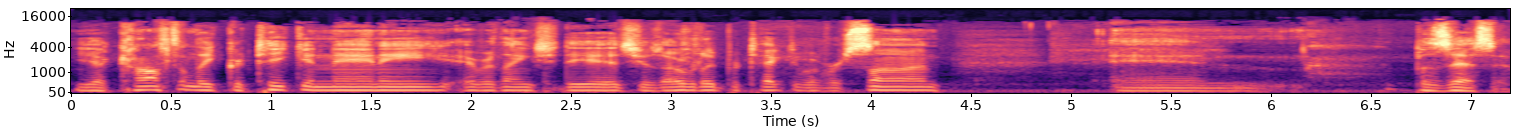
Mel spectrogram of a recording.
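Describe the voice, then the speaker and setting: A man with a plain, everyday voice speaks at a moderate pace, medium in pitch, with fairly even intonation. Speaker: podcast host. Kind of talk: casual podcast conversation.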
